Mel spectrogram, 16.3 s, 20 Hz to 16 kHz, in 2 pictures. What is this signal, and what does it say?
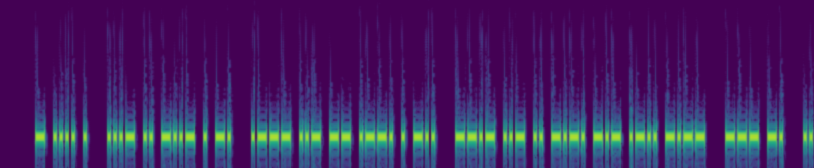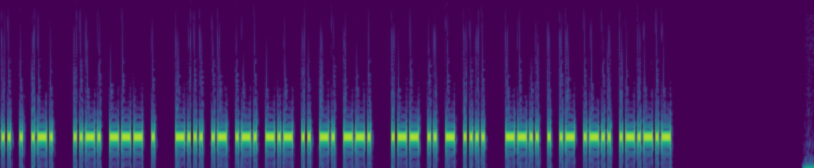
Morse code, heard as a keyed tone, about 40 wpm, 700 Hz. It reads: THE VIXEN JUMPED QUICKLY ON HER FOE BARKING WITH ZEAL.
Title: Pangram Challenge v2 - 40wpm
